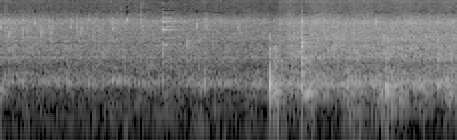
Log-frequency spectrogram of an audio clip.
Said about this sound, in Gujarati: તો આપણે આ અધકચરું વાટેલું આદુ અને લસણ નાખીશું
